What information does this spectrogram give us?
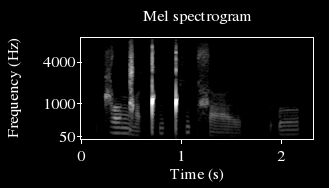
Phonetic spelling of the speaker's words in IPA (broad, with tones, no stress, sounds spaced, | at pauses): t͡ɕ oː˦ ŋ͡ǁ ɐ˨ ǃʰ i˦ ǃʰ i˦ k s ɐː˨ ɪ̯ | ʔ u˧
